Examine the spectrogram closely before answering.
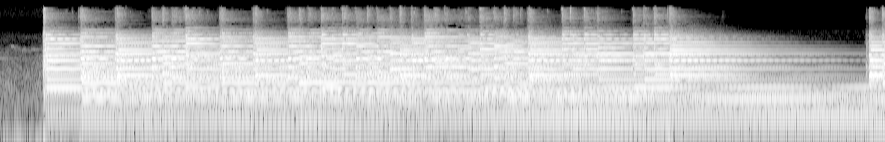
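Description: A set of church bells played by hand from a bell-tower keyboard, the ringer striking the levers to sound a quick festive tune in the Bergamasque 'allegrezza' style. About eight seconds in the strikes stop and the bells ring on and fade for about two seconds, then the playing starts again near the end.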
